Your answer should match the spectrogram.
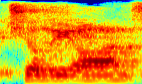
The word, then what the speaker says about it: Chilion: Is it Chilion or Chilion? You like to emphasize, okay, Chilion.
